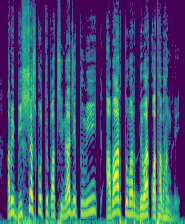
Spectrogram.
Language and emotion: Bengali, angry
